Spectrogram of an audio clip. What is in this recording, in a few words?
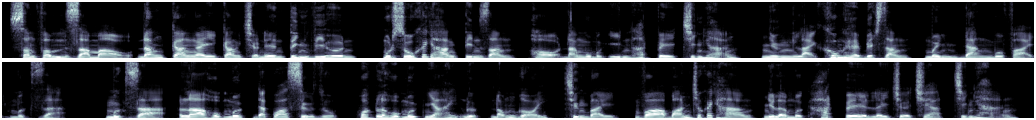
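Vietnamese informative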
